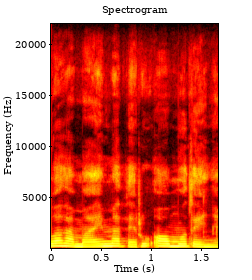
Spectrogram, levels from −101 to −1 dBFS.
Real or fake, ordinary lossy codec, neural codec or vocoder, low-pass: real; none; none; none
